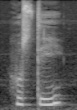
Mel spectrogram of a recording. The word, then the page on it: hustý: /ˈɦus.tiː/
